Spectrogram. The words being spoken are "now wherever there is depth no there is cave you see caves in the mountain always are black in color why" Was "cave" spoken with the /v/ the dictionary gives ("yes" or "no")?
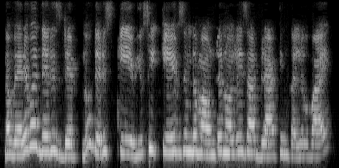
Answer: yes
